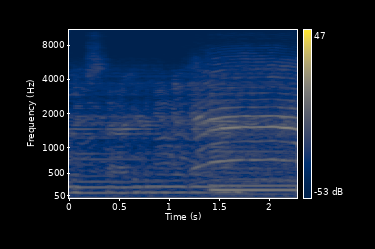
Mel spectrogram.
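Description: Electric guitar strings ringing as the guitarist tunes between songs: sustained notes that jump to a new pitch partway through.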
